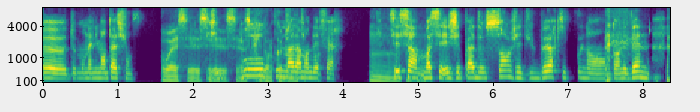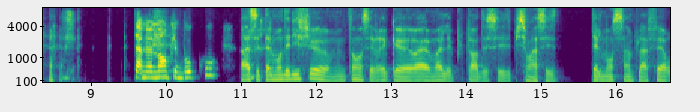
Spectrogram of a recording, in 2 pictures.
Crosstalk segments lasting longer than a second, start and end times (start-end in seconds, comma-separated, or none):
2.2-3.7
